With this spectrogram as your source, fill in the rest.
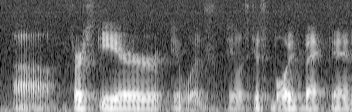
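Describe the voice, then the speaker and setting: There is audible room echo around this voice. A man talks at a fairly slow pace. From Southern California (Colton, Inland Empire). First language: Spanish. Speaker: oral history interviewee, Navy veteran. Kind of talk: oral history interview. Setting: university library room. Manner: halting, many fillers and repetitions.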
